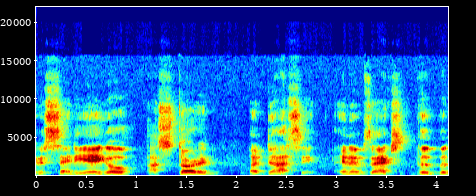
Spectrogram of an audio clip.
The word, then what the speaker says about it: ADACI: So that's what ADACI is, but it's pronounced ADACI.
